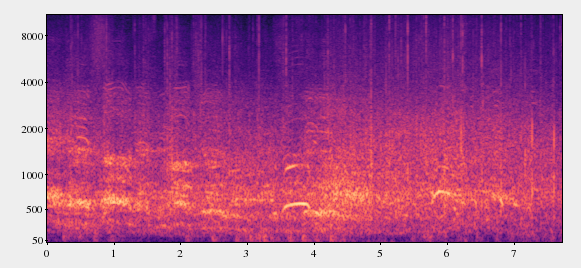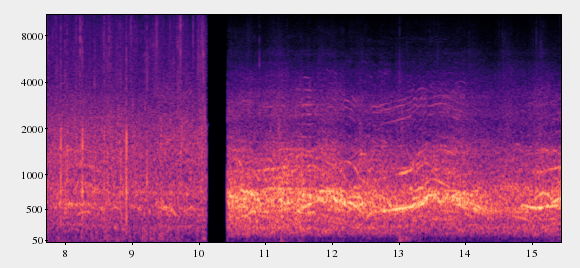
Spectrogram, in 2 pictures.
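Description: A large stadium crowd sings and chants loudly, echoing in the open air.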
